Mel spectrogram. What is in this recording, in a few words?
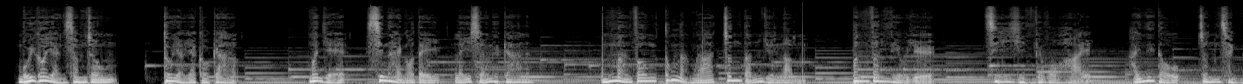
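chinese cantonese male commercial; voice demos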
